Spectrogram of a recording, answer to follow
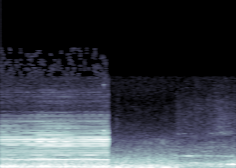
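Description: Steady low electrical hum with a buzzy edge that cuts off abruptly about a second in, leaving faint room tone.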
